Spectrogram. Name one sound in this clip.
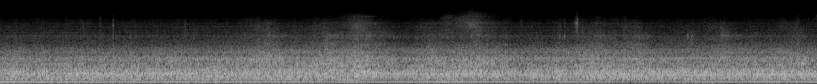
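Oncoming vehicles whoosh past.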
